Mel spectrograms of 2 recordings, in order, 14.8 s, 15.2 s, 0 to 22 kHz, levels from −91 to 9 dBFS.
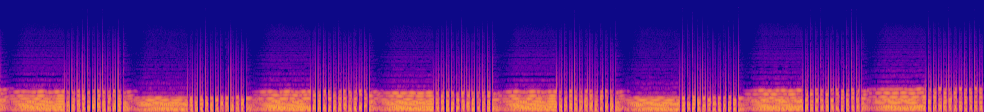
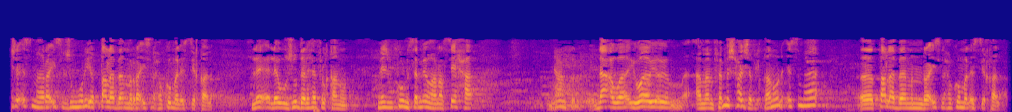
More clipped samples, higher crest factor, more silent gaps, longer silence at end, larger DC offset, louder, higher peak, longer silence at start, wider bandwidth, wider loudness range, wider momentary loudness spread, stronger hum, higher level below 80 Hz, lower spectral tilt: neither; about the same, 16 dB vs 16 dB; neither; about the same, 0 s vs 0.1 s; first, 0.1% vs under 0.1%; about the same, -18 LUFS vs -16 LUFS; about the same, 0 dBFS vs 0 dBFS; second, 0 s vs 0.15 s; second, 3.4 kHz vs 5.4 kHz; about the same, 2 LU vs 4 LU; second, 6 LU vs 10 LU; neither; first, -36 dBFS vs -54 dBFS; first, -13 dB/octave vs -7.5 dB/octave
